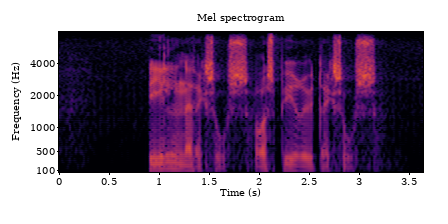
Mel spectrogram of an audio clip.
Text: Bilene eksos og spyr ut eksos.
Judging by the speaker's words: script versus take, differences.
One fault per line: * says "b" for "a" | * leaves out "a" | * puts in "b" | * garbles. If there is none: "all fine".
all fine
